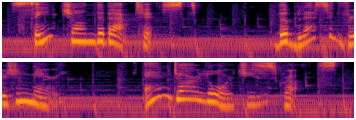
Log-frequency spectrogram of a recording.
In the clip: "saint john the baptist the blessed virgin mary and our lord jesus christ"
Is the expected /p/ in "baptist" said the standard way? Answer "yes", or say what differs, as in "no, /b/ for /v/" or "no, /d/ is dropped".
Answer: yes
